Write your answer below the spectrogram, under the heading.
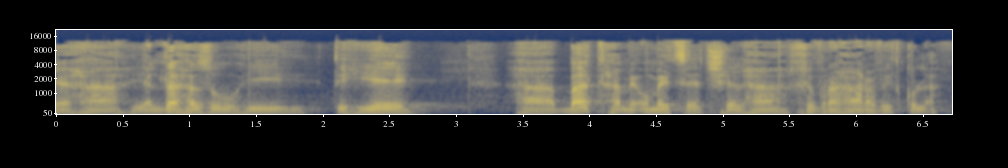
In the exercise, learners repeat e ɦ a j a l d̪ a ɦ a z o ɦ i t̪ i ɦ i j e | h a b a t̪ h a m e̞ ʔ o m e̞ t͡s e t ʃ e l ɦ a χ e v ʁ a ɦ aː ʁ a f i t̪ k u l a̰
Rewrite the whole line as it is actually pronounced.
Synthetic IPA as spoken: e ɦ a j a l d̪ a ɦ a z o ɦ i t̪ i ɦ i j e | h a b a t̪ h a m e̞ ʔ o m e̞ t͡s e t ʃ e l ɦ a χ e v ʁ a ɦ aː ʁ a v i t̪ k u l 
